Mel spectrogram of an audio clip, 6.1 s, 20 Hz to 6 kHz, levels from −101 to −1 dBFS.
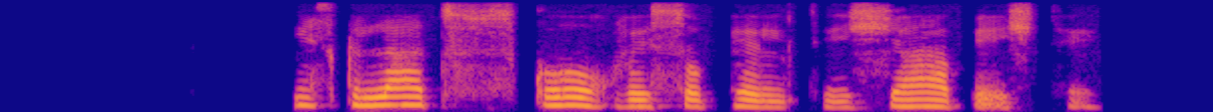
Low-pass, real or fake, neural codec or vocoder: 5.4 kHz; fake; vocoder, 22.05 kHz, 80 mel bands, WaveNeXt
